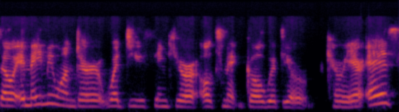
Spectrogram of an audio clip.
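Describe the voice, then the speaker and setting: Speaking in a French accent at a moderate pace, a woman uses lively intonation at a fairly high pitch. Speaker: podcast host. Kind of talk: interview conversation.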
